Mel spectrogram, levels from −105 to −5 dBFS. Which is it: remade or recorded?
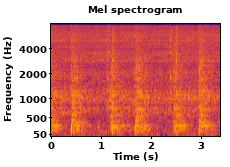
recorded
